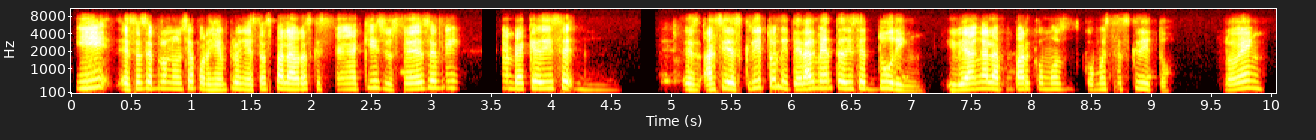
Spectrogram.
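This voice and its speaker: A woman teaching an English pronunciation lesson, explaining patiently step by step and slowly repeating words to model them. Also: a little high, fairly even intonation, a bit bright, dry recording. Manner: patient, explains step by step, asks "¿verdad?" often.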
